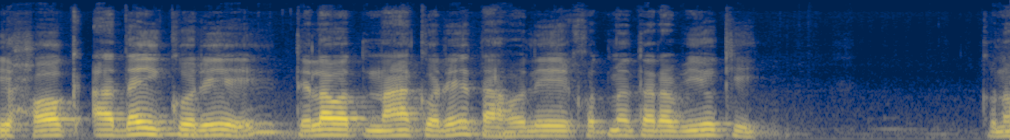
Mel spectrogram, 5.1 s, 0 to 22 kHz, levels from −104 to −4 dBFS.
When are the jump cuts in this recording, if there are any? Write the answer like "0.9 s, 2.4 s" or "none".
none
